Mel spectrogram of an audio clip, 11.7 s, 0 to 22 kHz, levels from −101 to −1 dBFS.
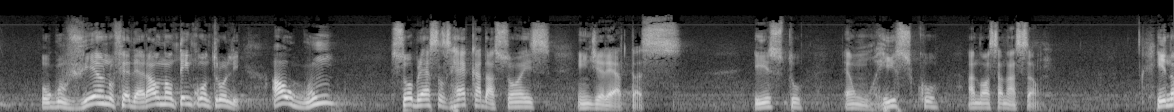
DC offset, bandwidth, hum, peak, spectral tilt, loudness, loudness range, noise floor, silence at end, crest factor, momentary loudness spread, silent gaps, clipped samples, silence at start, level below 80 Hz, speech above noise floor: under 0.1%; 13 kHz; none; -2 dBFS; -3.5 dB/octave; -23 LUFS; 4 LU; -51 dBFS; 0 s; 22 dB; 12 LU; none; under 0.1%; 0 s; -54 dBFS; 28 dB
